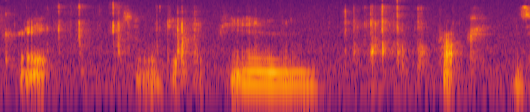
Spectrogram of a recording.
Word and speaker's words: proc: we need to create so we'll do pin proc is how you say it's a function uh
